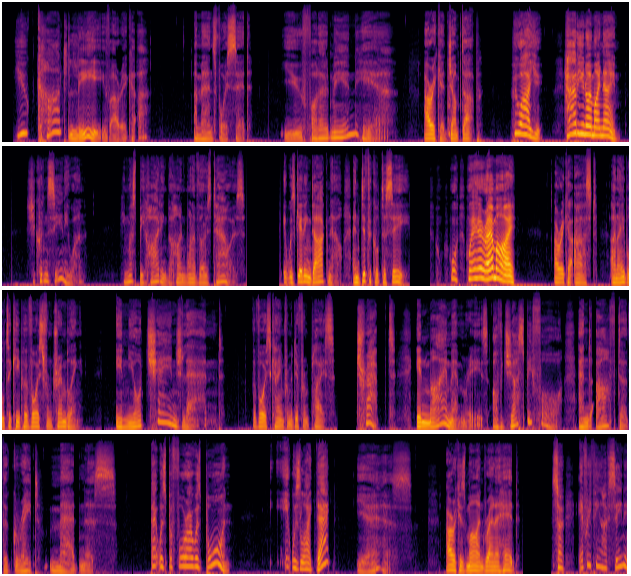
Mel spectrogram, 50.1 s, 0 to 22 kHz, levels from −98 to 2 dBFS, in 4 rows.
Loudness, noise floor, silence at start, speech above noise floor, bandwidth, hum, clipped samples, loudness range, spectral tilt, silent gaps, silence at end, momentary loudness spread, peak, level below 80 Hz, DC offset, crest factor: -24 LUFS; -87 dBFS; 0.3 s; 63 dB; 17.5 kHz; none; under 0.1%; 14 LU; -5 dB/octave; none; 0 s; 18 LU; 0 dBFS; -50 dBFS; under 0.1%; 26 dB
